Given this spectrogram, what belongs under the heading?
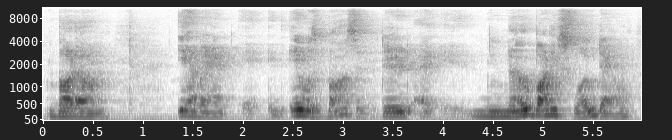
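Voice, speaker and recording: A man hosting his own channel tells a long story in a casual, excited way, rambling and often tagging lines with "right?" and "man". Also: mid-range voice, slow. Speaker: channel host. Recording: roomy echo.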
